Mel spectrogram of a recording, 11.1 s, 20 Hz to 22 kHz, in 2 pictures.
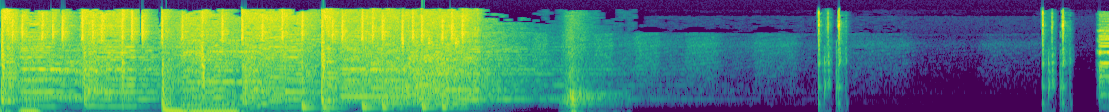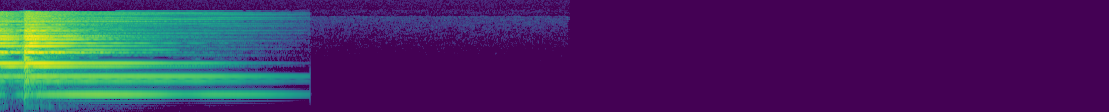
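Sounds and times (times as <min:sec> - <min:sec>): mouse clicks: 0:04.1 - 0:04.3
notification bell ding: 0:05.5 - 0:07.1.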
